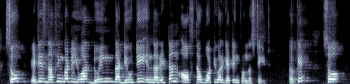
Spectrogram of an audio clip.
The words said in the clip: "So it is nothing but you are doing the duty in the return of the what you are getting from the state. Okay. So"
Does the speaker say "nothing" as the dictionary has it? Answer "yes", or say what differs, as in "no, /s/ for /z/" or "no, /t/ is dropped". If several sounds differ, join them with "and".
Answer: no, /t/ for /θ/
